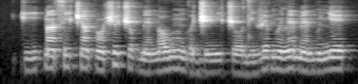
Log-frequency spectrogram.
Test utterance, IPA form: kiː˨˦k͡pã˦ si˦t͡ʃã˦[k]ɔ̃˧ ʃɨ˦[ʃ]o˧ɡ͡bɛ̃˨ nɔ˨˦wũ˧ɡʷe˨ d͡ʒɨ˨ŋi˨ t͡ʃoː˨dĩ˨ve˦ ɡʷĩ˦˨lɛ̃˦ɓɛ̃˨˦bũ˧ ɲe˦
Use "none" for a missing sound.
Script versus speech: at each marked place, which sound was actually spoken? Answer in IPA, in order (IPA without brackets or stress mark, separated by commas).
k, t͡ʃ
